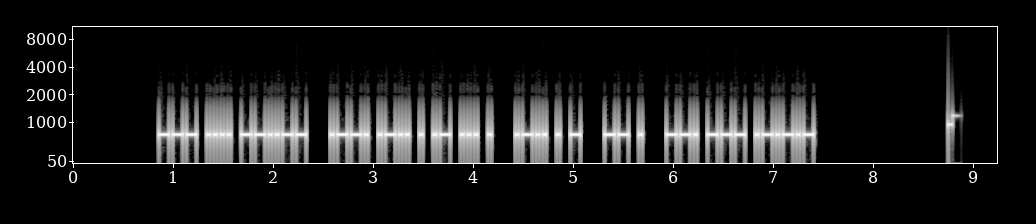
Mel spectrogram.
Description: Morse code, heard as a keyed tone, about 34 wpm, 700 Hz. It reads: OH, PLEASE LET ME GO.
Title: Sentences from Top 1500 Words 35wpm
